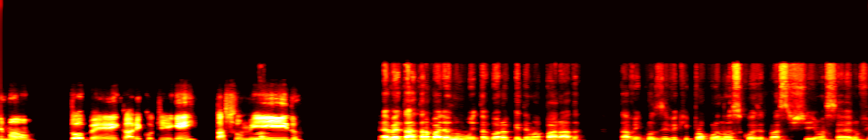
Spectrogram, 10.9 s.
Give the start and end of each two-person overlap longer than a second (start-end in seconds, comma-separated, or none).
none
